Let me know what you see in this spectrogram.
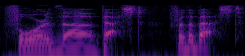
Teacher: to keep in mind is that the article the it is the weak the and you're using the schwa sound that uh sound because it comes before a word that begins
